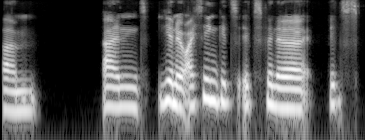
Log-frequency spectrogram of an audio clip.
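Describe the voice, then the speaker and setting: A woman, a doctor, is a guest in a casual interview over a video call. Her voice is smooth and a touch low, recorded dry and close, and she speaks earnestly in quick bursts. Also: a little mellow, no echo.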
